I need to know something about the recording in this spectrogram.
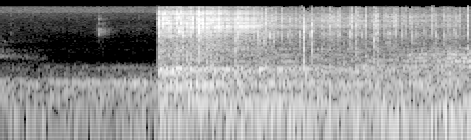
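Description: Film soundtrack: after a faint low rumble, a steady rush of wintry wind starts under a second in.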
